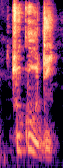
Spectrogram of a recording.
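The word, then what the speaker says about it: Chukwudi: on his Wikipedia page, like it has like a pronunciation. So we'll go right here. Chukudi.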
